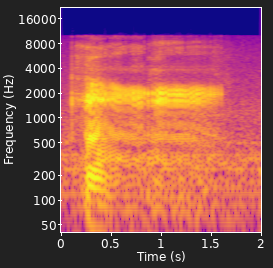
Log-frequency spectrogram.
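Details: A sleeping puggle, deeply asleep with its eyes open and teeth showing, gives a single raspy, fluttering snore lasting just over a second.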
